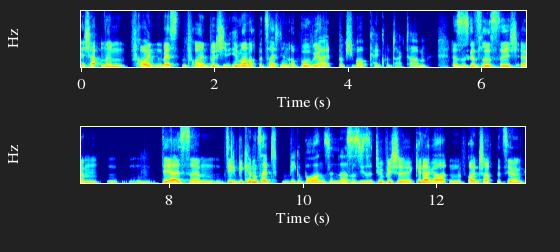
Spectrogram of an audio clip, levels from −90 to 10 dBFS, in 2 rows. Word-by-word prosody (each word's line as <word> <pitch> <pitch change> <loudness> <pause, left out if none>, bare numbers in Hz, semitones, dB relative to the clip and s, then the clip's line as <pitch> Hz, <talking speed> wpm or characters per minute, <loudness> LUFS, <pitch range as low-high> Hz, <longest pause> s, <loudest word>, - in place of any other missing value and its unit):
ich 125 +6 -2
habe 150 - +2
'nen 130 -3 0
Freund 145 +4 +1
'n 125 - -1
besten 140 +2 0
Freund, 145 +1 -1
würde 130 -1 +1
ich 130 - -2
ihn 135 - -3
immer 160 +1 +3
noch 145 -1 0
bezeichnen, 145 +3 -3
obwohl 130 +3 -2
wir 125 -2 +3
halt 120 -2 -3
wirklich 120 -2 -8
überhaupt 105 0 -4
keinen 105 - -12
Kontakt 110 +7 -16
haben. 110 0 -7 0.3
Das 120 -1 -3
ist 120 -1 -2
ganz 120 -3 0
lustig. 130 0 +1
Ähm, 115 -2 -1
hm, - - -12
hm, 120 0 -11 0.2
der 125 0 +6
ist, 125 -1 0
ähm, 115 -2 -1
di 120 -3 -1
wir 125 - +1
kennen 150 +2 +4
uns 145 - +4
seit 135 -5 +1
wir 105 +3 -5
geboren 105 0 +1
sind, 90 -3 -6
ne? 105 - -2
Also, 105 0 -1
das 105 - +1
ist - - -4
diese 110 -2 -2
typische 120 -5 +1
Kindergartenfreundschaft, 115 -2 +2
Beziehung 120 +3 -1
120 Hz, 210 wpm, -25 LUFS, 110-135 Hz, 0.3 s, der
